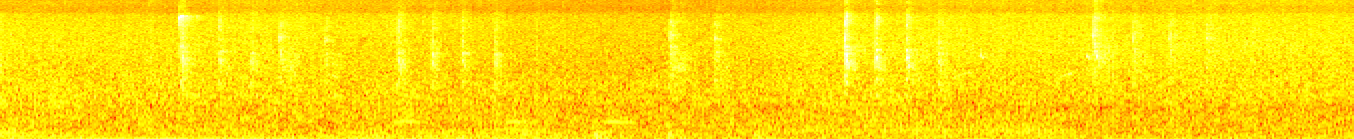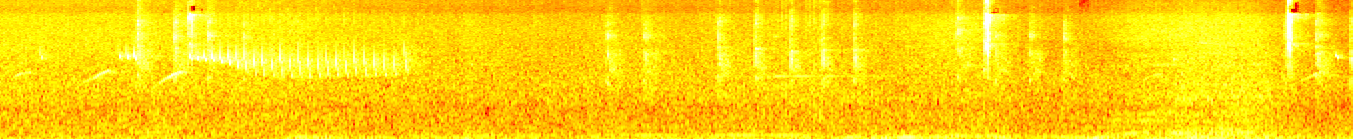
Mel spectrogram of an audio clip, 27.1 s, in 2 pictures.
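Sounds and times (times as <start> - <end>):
small birds chirping: 1.7 - 5.3, 10.6 - 12.3, 13.7 - 17.8, 23.0 - 24.4, 26.4 - 27.0.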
